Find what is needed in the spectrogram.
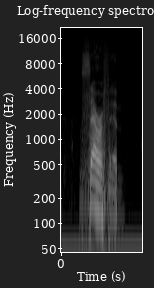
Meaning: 1. plural of seraph 2. plural of saraph 3. Alternative form of seraph 4. Any member of the species Lobophora halterata of geometrid moths
- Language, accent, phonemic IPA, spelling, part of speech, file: English, UK, /ˈsɛɹ.əˌfɪm/, seraphim, noun, En-uk-seraphim.ogg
